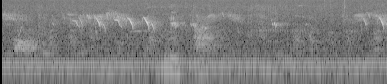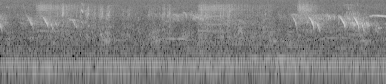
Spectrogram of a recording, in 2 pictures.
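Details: A Green-backed tit in South Asia, flushing insects from shrubs and feeding on the ground, gives bright, chirpy downward-sliding notes in quick clusters of three to five every second or two, over a steady low mechanical hum.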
